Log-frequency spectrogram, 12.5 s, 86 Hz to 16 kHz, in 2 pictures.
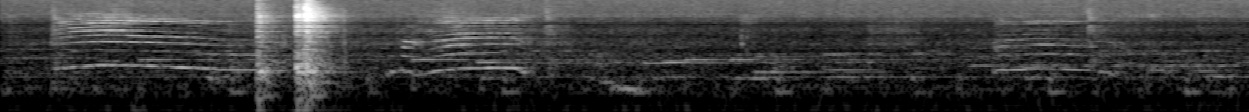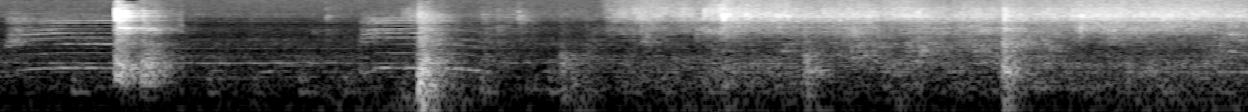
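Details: Mixed-breed pet cat, about six years old, meowing at dinnertime while refusing its food in December 2022; a run of short rising-falling meows, several in quick succession, with clattering knocks and a hissing running-water sound near the end.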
